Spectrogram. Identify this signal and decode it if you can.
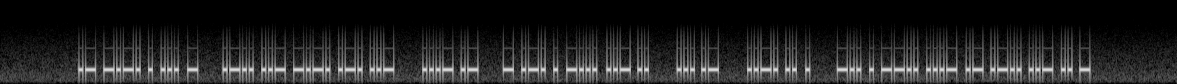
Morse code, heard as a keyed tone, hand-sent with a paddle, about 36 wpm, 690 Hz. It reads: ACEST LUCRU VA TREBUI SA FIE DEZVALUIT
